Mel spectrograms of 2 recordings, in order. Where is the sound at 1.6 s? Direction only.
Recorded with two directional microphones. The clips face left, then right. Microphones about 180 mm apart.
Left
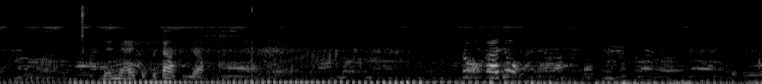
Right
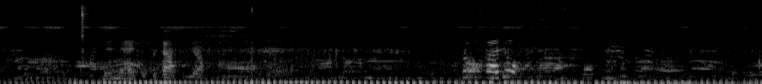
35° left (ahead or behind).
